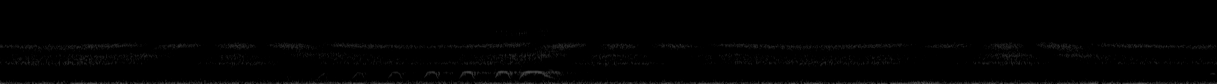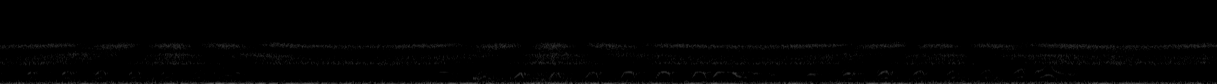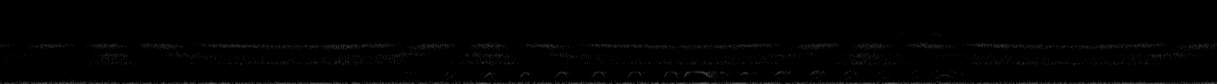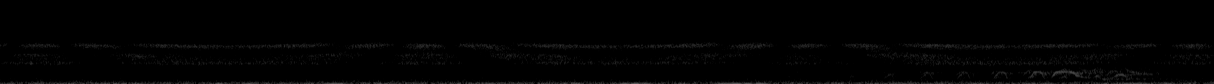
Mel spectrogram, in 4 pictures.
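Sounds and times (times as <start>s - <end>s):
continuous buzzing insect chorus: 0.1s - 48.6s
Barred owl hooting: 3.2s - 5.6s, 16.6s - 23.3s, 29.2s - 34.0s, 45.4s - 48.6s.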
